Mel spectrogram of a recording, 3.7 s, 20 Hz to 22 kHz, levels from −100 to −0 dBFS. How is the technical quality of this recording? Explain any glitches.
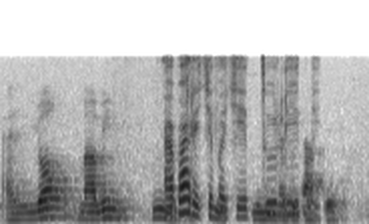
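Two glitches affect the speech, both speech suppressed in double talk. From 2.08 to 2.57 s and from 3.0 to 3.36 s, the echo canceller likely couldn't separate the near talker from loudspeaker echo while both sides spoke, so it turned everything down. The voice dips in patches of about a fifth of a second each, by about 20 dB, then about 15 dB. The audio's top end stops at 8 kHz, which fits a G.722 wideband call path.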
